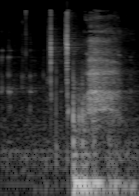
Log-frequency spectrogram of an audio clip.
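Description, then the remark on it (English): Two soft clicks, like a mug being lifted, lead into a drawn-out, airy slurp as someone sips coffee, lasting under a second. No one speaks. “So let me sip my coffee.”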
